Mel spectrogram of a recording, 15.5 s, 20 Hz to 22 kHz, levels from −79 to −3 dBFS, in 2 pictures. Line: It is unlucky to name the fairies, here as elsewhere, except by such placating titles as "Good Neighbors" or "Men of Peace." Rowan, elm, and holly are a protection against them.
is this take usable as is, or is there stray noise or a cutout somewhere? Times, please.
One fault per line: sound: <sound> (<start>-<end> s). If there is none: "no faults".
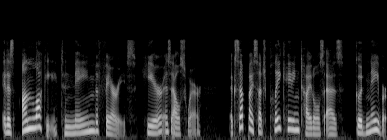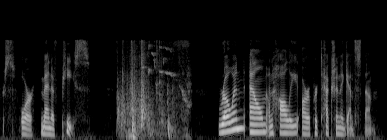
sound: squeak (10.1-11.6 s)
